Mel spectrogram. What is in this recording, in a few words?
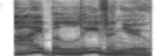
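i believe in you, male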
